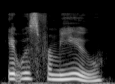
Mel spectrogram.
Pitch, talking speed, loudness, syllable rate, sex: 225 Hz, 210 wpm, -15 LUFS, 4.4 syllables/s, female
